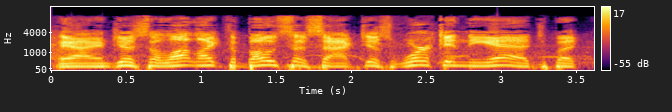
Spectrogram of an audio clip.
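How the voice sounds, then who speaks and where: Bright-voiced American male color commentator. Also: a little high, normal speed. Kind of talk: live football analysis.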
